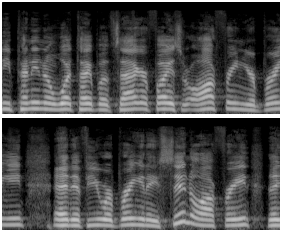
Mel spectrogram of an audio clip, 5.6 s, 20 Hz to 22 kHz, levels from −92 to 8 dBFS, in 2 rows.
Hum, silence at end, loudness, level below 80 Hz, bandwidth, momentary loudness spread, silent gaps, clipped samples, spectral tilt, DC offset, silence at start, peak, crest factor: none; 0 s; -23 LUFS; -62 dBFS; 15 kHz; 6 LU; none; under 0.1%; -5.5 dB/octave; under 0.1%; 0 s; -6 dBFS; 16 dB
